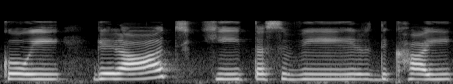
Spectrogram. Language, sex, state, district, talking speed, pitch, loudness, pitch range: Hindi, male, Punjab, Fazilka, 65 wpm, 245 Hz, -14 LUFS, 240-250 Hz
